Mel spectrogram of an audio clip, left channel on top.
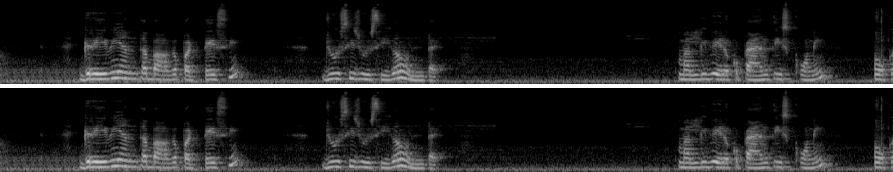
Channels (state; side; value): identical; both; correlation 1.00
